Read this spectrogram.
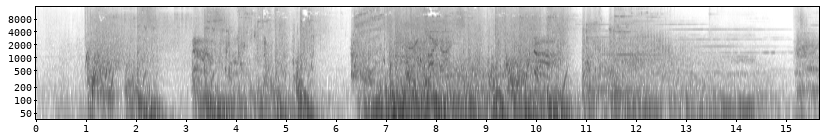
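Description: Fantasy battle sound effects whoosh, clash and crackle.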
